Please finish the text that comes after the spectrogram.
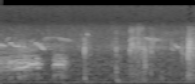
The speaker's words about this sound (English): Andy and Barney and Mr. Darling go out the front door of the cabin, walk past the chickens, heading out towards the woods, looking for Ernest T.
